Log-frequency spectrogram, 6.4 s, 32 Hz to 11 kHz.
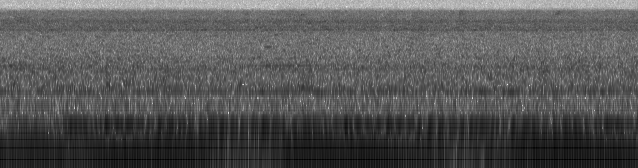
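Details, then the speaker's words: Cooler Master Mobius OC 120 PC fan at maximum speed: steady loud low whoosh and hum, no clicks or rattles; several harmonic resonances noted, airflow cones out widely. Kind of noisy at full speed. "so that's the maximum um this one is kind of noisy to be honest and it does cone out like like this it's a fairly significant cone so keep that in mind"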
